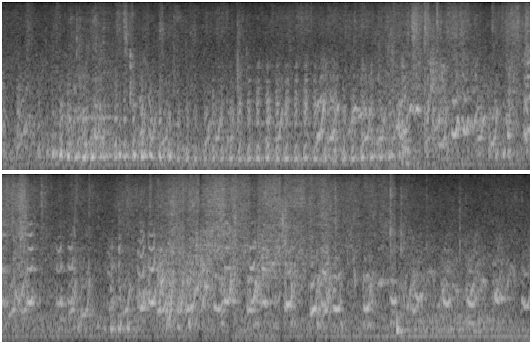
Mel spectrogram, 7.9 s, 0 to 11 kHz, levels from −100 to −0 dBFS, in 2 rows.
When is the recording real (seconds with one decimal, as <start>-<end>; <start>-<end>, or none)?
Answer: 0.0-7.9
